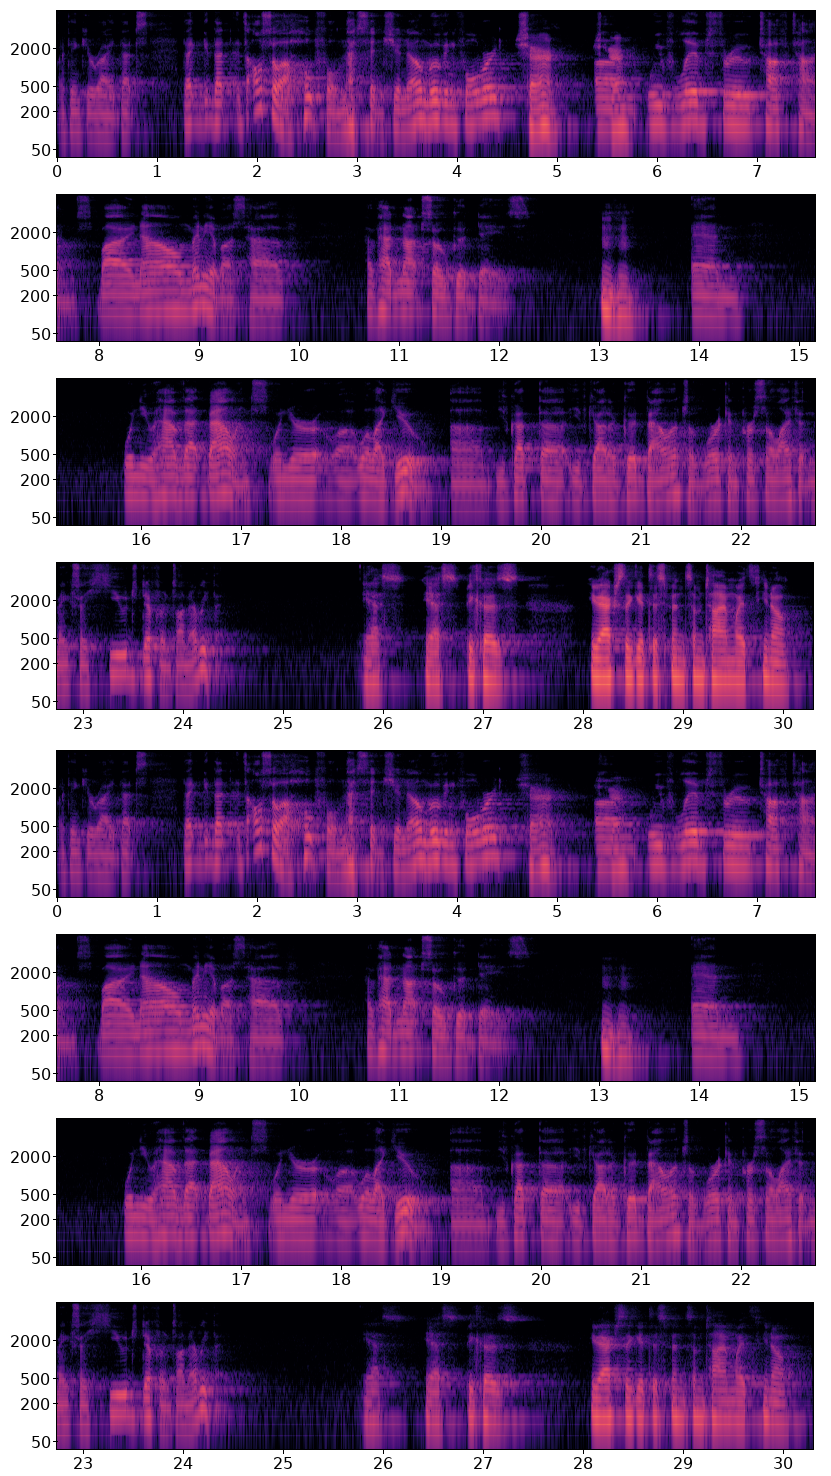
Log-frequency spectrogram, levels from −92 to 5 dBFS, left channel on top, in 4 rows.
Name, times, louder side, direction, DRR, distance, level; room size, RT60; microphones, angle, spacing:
voice 1, 0.0-0.9 1.3-4.5 5.4-9.9 10.7-12.3 13.9-14.4 15.8-24.4, left 1 dB, 5° left, 11 dB, 0.5 m, -40 dB
voice 2, 13.0-13.4 25.8-27.3 28.1-30.1, left 6 dB, 80° left, 17 dB, 0.4 m, -35 dB
16.0 x 11.0 x 5.7 m, 1.1 s
head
